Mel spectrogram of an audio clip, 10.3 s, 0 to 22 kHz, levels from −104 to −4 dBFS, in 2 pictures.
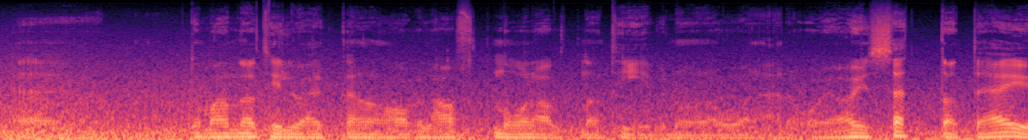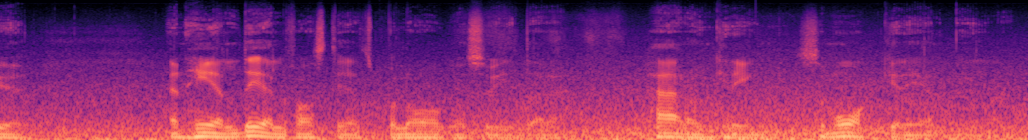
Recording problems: wind noise on the microphone; heavy; 8 dB below the speech
wind in the background; faint; throughout; 25 dB below the speech

